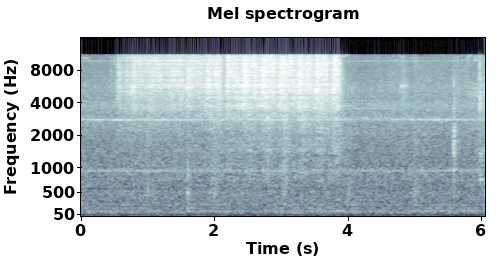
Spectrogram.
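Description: Cloth rag rubbing across dye-wet flame maple, a steady scrubbing hiss from about half a second in until about four seconds in, as the wet leather dye is wiped back to fade the colour.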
